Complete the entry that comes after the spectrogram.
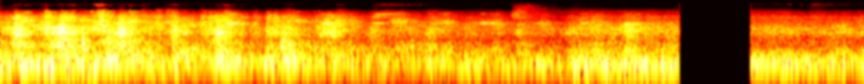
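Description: Freight train of flat wagons loaded with steel coils rolling on the line, wheels clacking over rail joints in an uneven run of knocks over a steady rumble. The sound cuts out for about half a second near the five-second mark, then the rolling noise picks up again.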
